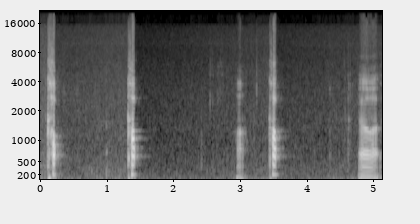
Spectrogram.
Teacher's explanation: you have to collect everything right at your throat right that's why I call it a glottal stop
